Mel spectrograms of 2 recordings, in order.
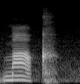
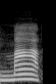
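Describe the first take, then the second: First: The final K sound is hard and fully released. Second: The final K sound is soft, barely released. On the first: The speaker calls it wrong. "not mark" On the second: The speaker calls it right. "We say mark, We don't k"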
